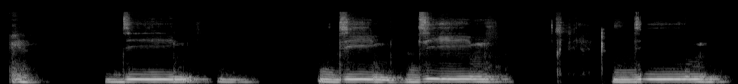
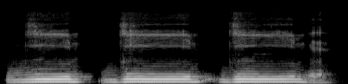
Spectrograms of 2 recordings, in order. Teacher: Nah, جيم jadi agak ditekan terus di tengah.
